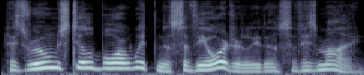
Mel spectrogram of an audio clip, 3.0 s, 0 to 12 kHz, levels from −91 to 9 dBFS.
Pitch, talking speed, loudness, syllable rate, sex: 165 Hz, 215 wpm, -16 LUFS, 5.2 syllables/s, male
